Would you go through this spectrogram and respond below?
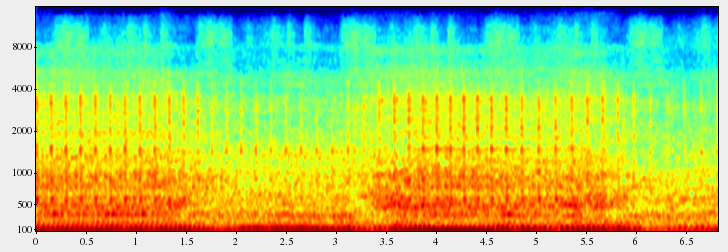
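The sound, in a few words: car engine revving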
